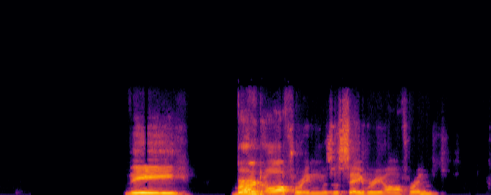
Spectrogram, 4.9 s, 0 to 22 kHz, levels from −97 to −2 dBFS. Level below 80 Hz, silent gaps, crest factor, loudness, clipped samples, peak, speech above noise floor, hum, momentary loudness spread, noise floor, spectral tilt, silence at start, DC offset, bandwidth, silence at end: -74 dBFS; 2.25-2.31 s; 20 dB; -21 LUFS; under 0.1%; -4 dBFS; over 69 dB; none; 13 LU; under -90 dBFS; -5 dB/octave; 1.25 s; under 0.1%; 11.5 kHz; 0.55 s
